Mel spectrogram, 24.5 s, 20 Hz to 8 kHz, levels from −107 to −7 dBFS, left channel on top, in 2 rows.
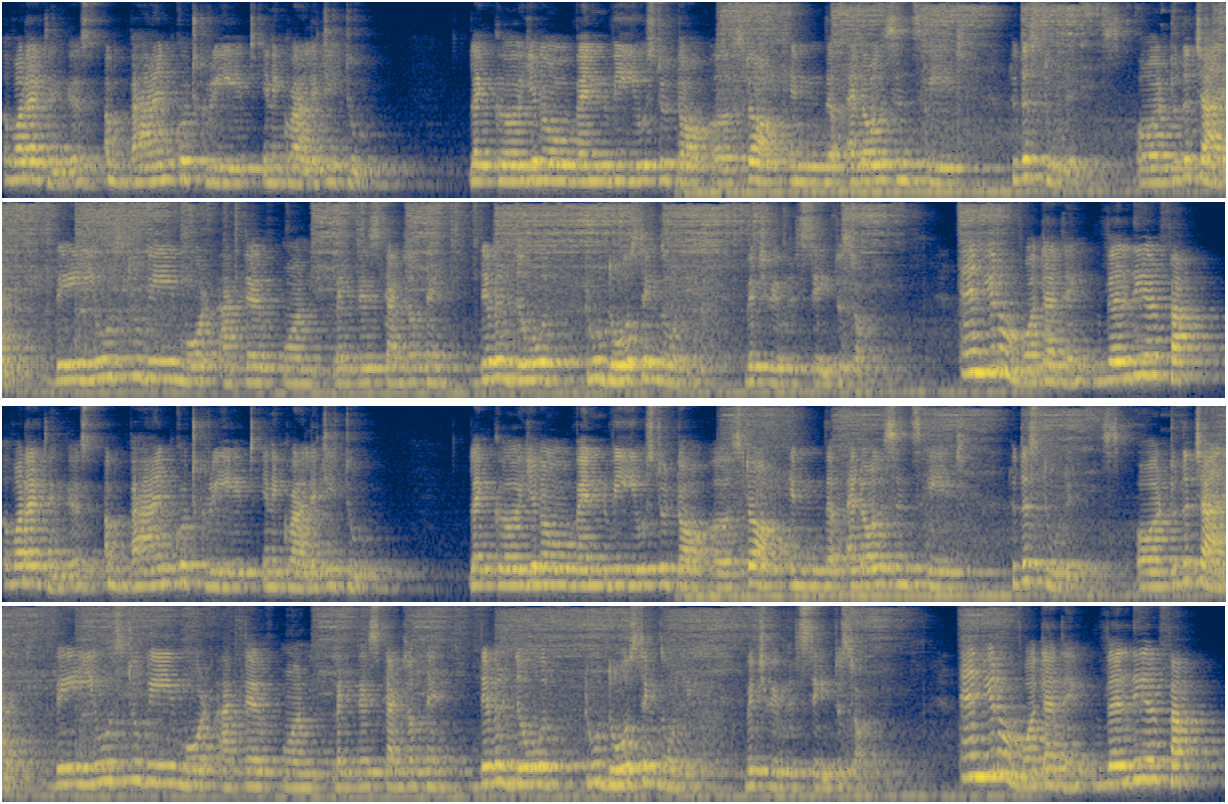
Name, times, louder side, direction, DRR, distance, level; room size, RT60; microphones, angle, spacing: voice 1, 0.0-3.6 4.7-9.6 10.1-20.9 21.8-24.0, left 1 dB, 20° right, 1 dB, 1.2 m, -26 dB
sound 1, 6.7-22.5, right 1 dB, 20° left, 0.8 m, -47 dB
sound 2, 7.1-7.9 8.3-11.8 12.1-14.7 15.1-20.1 20.5-21.4 21.8-22.3, left 5 dB, 50° left, 2.6 m, -42 dB
13.5 x 11.0 x 2.4 m, 1.1 s
head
